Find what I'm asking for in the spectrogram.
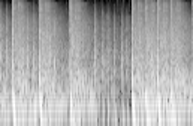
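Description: Gunfire in PUBG Battlegrounds snaps out as loud, close, rapid bursts of shots in an uneven rhythm, several quick strings with brief gaps between them.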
